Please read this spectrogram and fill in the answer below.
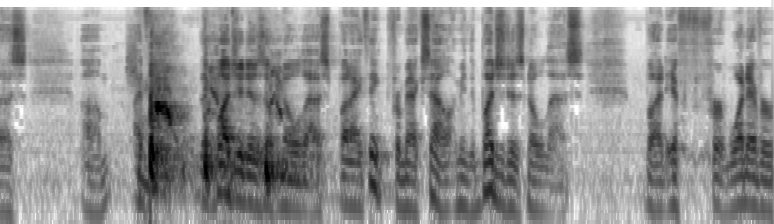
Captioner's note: cough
